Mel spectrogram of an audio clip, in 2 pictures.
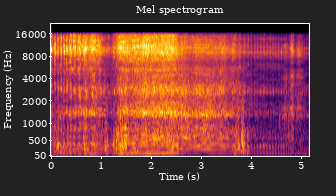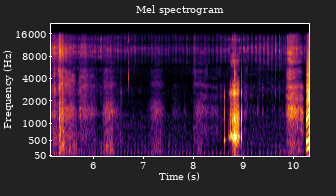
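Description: Honda C90's 90cc single-cylinder four-stroke engine pulling two riders, its pitch rising and falling under wind rush on the microphone. After about four seconds it drops to a slow, even putter at low revs. A short, loud sound comes near the end.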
